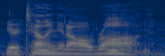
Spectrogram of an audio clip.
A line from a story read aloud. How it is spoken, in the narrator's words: Bumble grumbled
